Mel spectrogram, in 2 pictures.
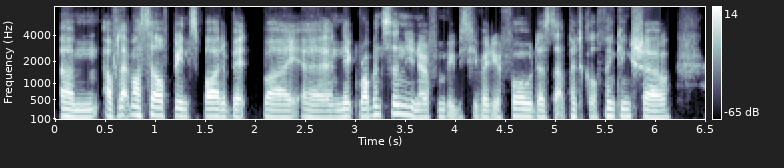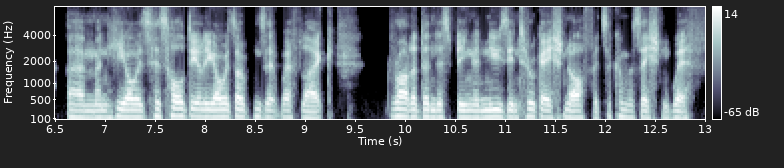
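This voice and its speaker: A man's voice: medium pitch, flat delivery, fast talker, a bit bright, dry recording. A man from Austria moderating an online panel discussion, talking hesitantly with many fillers.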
